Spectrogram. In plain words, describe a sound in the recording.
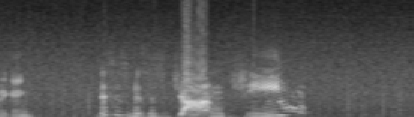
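A middle-aged woman speaks with animation into a telephone.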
